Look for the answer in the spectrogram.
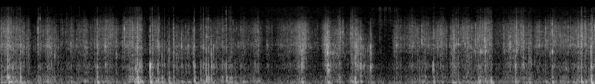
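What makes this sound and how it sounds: A hand-sized green foam kitchen sponge with a tan middle layer, soft and porous, is held in one hand while the fingertips and nails of the other hand scratch and squeeze its surface. The result is a dense run of crinkly, crackling scratches with bright, hissy texture and a soft low rustle underneath, pulsing unevenly as the squeezing and scraping continue.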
